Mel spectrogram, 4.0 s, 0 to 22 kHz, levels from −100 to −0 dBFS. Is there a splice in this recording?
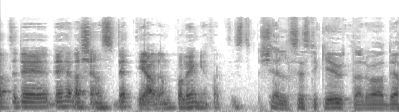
no; 0 cuts

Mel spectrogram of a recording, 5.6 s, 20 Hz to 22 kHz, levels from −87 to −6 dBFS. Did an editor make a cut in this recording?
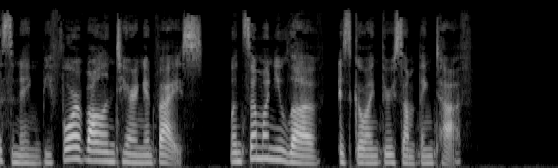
no; 0 cuts

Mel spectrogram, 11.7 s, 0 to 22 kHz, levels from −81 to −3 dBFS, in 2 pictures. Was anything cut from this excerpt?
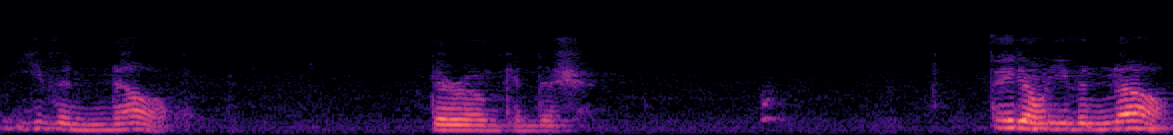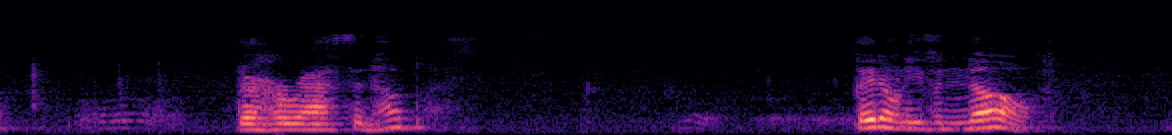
no; 0 cuts

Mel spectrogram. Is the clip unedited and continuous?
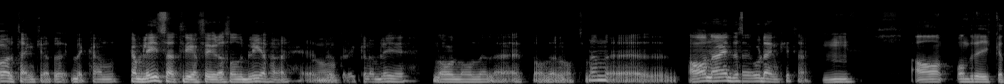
no; 4 cuts; at 1.2 s, 6.8 s, 7.4 s, 8.1 s

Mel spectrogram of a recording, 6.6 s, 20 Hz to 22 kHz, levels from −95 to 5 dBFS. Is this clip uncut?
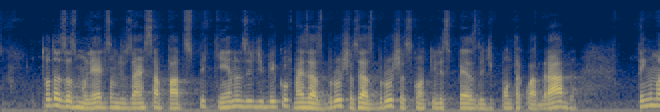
no; 4 cuts; at 1.1 s, 2.9 s, 3.6 s, 4.8 s

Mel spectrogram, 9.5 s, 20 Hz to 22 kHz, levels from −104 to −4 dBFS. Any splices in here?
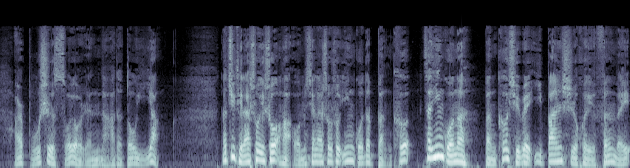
no; 0 cuts

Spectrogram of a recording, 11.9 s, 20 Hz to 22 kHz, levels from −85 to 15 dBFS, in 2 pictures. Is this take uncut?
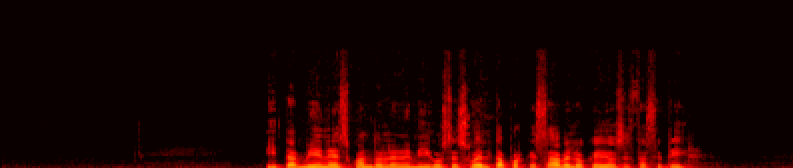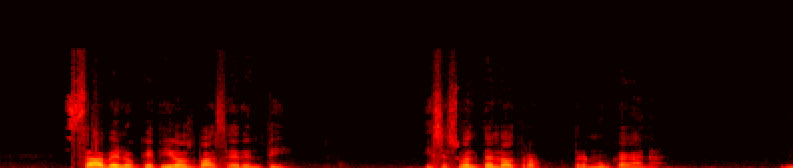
no; 1 cut; at 5.0 s

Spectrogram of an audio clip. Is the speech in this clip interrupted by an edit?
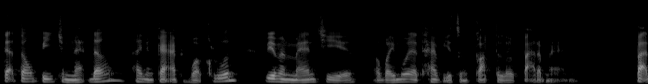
no; 0 cuts

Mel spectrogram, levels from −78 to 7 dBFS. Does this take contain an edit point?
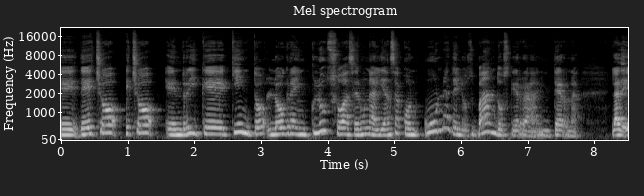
yes; 2 cuts; at 1.0 s, 6.7 s

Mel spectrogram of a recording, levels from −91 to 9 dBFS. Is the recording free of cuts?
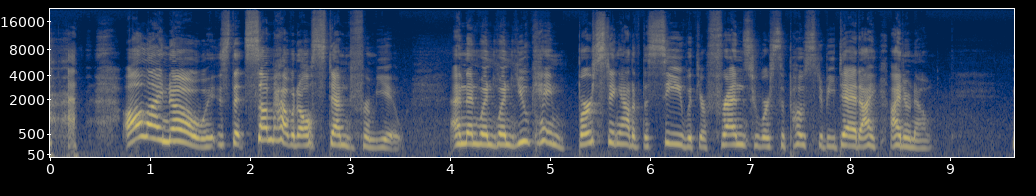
no; 2 cuts; at 4.5 s, 8.3 s

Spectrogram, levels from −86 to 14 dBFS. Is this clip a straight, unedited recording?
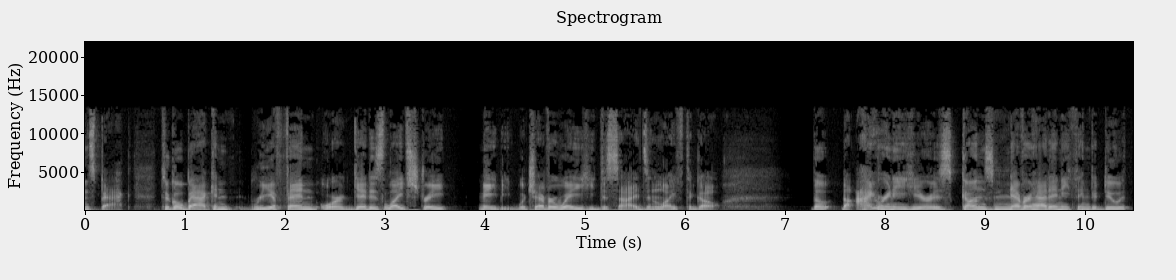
no; 1 cut; at 2.3 s

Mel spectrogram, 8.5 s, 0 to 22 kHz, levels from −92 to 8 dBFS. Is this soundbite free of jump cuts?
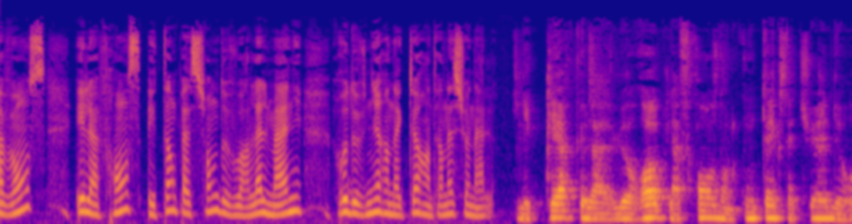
yes; 0 cuts

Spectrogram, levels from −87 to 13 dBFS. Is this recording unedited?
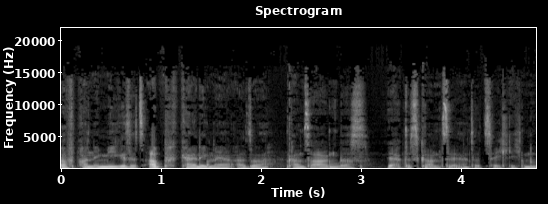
no; 3 cuts; at 1.5 s, 2.3 s, 3.4 s

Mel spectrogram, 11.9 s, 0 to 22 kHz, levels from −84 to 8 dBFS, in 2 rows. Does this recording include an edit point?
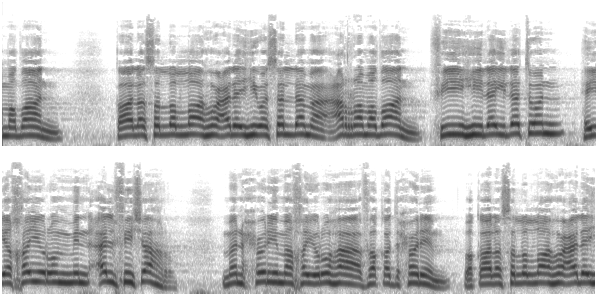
yes; 3 cuts; at 4.2 s, 5.7 s, 10.5 s

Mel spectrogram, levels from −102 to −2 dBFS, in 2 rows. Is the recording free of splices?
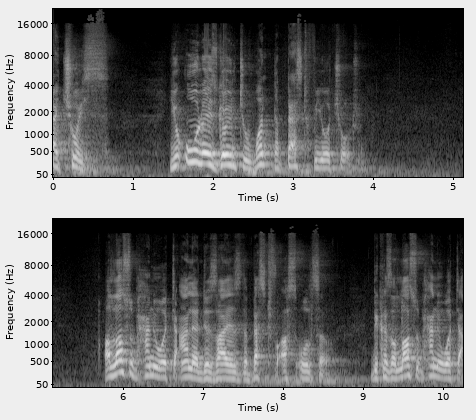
yes; 0 cuts

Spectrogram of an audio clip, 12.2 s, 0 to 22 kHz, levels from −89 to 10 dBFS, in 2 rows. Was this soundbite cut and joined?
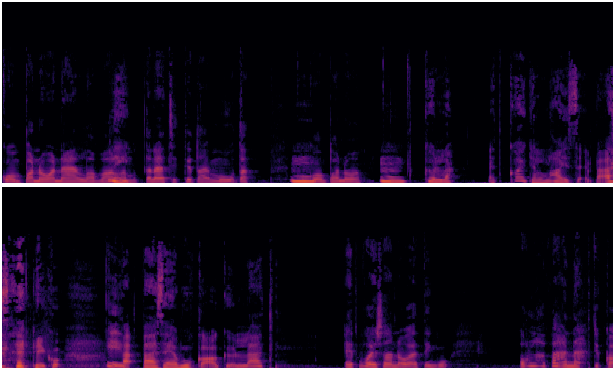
yes; 1 cut; at 9.7 s

